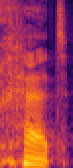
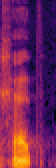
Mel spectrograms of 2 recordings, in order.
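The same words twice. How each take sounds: First: The first sound is a strong throat scrape. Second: The first sound is a faint, cough-like breath. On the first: This is how it is taught in the West. "Pretend like you're getting something out of your throat" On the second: This is how it is said in Israel. "in Israel, it's real subtle. You almost can't hear it. It's like a cough almost"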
